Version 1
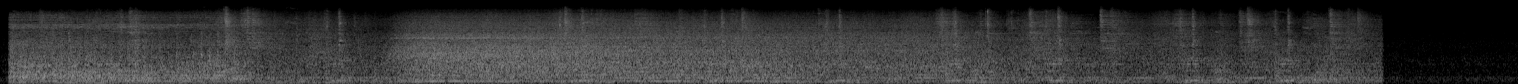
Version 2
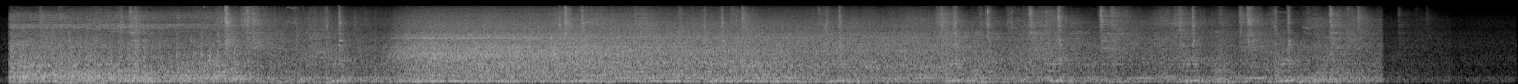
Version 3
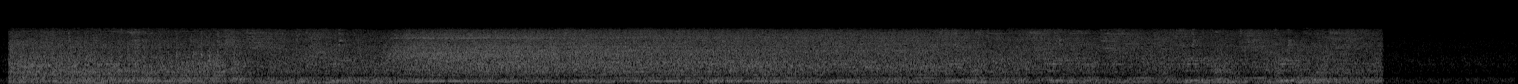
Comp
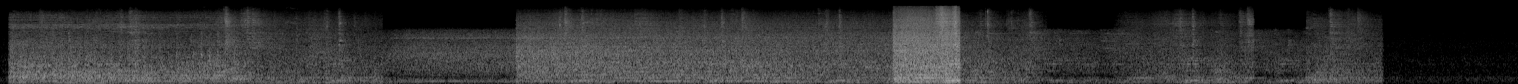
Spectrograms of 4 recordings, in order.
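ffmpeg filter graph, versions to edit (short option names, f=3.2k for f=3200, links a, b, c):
-filter_complex "[2:a]asplit=3[a][b][c];[0:a]asplit=5[d][e][f][g][h];[d]atrim=end=3.832[i];[a]atrim=start=3.828:end=5.162[j];[e]atrim=start=5.158:end=8.932[k];[1:a]atrim=start=8.928:end=9.602[l];[f]atrim=start=9.598:end=10.5[m];[b]atrim=start=10.26:end=11.36[n];[g]atrim=start=11.12:end=12.542[o];[c]atrim=start=12.538:end=13.062[p];[h]atrim=start=13.058[q];[i][j]acrossfade=d=0.004:c1=hsin:c2=hsin[r];[r][k]acrossfade=d=0.004:c1=hsin:c2=hsin[s];[s][l]acrossfade=d=0.004:c1=hsin:c2=hsin[t];[t][m]acrossfade=d=0.004:c1=hsin:c2=hsin[u];[u][n]acrossfade=d=0.24:c1=tri:c2=tri[v];[v][o]acrossfade=d=0.24:c1=tri:c2=tri[w];[w][p]acrossfade=d=0.004:c1=hsin:c2=hsin[x];[x][q]acrossfade=d=0.004:c1=hsin:c2=hsin"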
